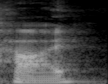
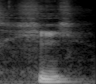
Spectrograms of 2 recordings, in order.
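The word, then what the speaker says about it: へ: we do he not it's not high it's he remember all the vowels are short that's just it's almost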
